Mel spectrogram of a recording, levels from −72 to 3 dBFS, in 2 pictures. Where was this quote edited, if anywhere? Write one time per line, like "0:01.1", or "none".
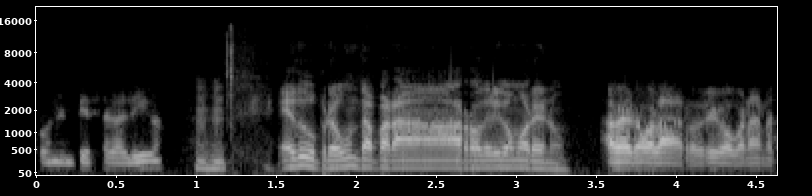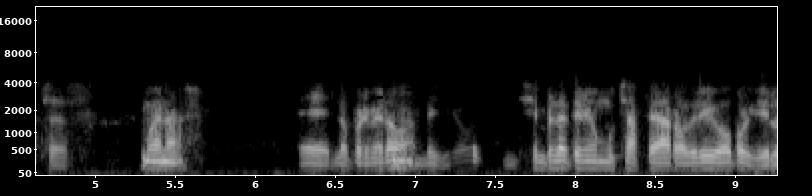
0:03.4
